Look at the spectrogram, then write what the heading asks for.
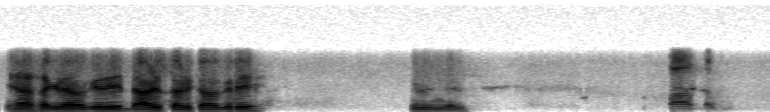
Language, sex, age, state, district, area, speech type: Marathi, male, 18-30, Maharashtra, Yavatmal, rural, conversation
